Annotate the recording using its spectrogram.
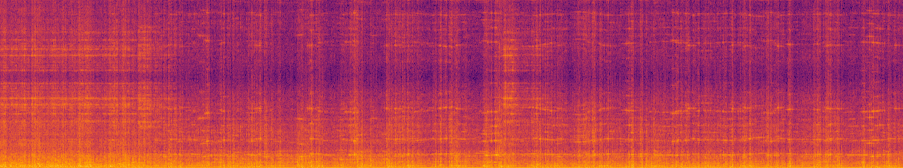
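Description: Live band's sustained droning wall of amplified guitar and keyboard noise, with a heavy steady low hum and faint wavering high tones and no clear drumbeat.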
